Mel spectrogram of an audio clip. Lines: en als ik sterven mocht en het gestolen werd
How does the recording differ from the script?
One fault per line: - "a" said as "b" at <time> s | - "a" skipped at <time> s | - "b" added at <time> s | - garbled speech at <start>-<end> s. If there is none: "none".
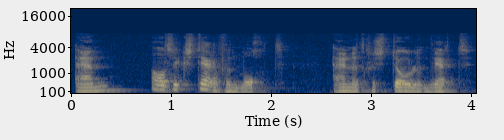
none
